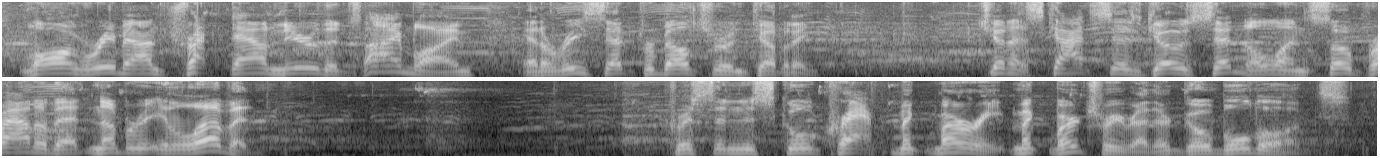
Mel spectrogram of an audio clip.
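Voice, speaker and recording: A man calling a high school basketball game on the radio, jokey and excitable, yelling on big plays. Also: normal speed. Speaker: play-by-play announcer. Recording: gym crowd noise behind.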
